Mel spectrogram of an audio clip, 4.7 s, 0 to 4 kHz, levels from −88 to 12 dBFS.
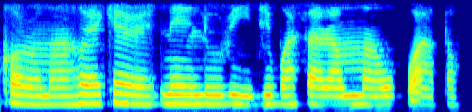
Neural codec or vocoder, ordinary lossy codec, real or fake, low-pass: none; none; real; 3.6 kHz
